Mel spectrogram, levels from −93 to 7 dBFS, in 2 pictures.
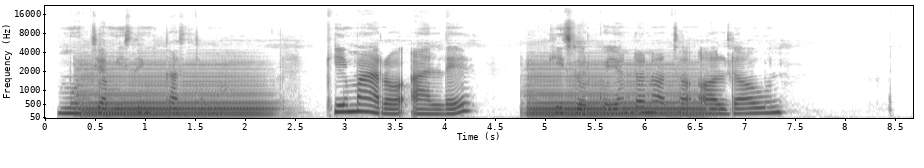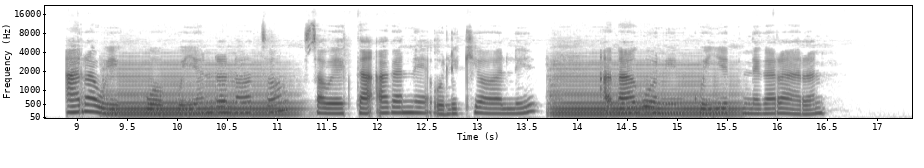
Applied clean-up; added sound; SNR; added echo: neural mask model RNNoise.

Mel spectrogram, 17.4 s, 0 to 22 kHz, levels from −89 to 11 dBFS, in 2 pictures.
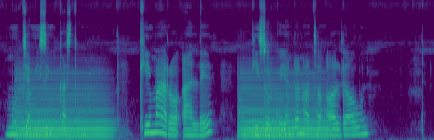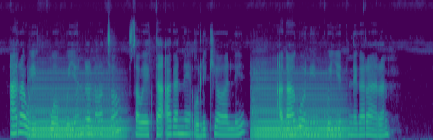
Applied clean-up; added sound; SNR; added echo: none; Bowed string instrument; 1 dB; none.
